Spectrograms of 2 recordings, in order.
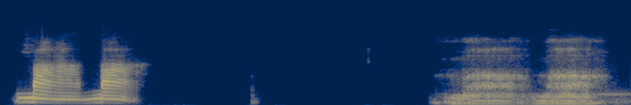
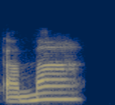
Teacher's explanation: remembering that the grandmother is low and the mom is high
